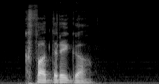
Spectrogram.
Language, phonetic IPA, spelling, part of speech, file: Polish, [kfaˈdrɨɡa], kwadryga, noun, Pl-kwadryga.ogg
